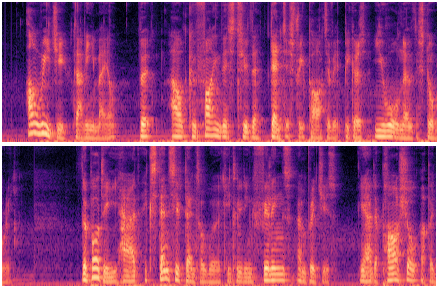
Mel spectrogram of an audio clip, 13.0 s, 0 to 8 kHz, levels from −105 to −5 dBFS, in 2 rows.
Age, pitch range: 40-59, 95-135 Hz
